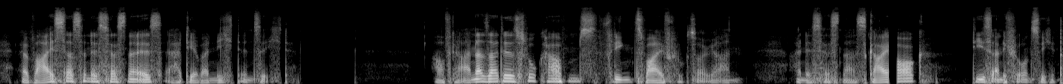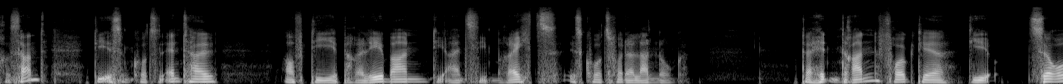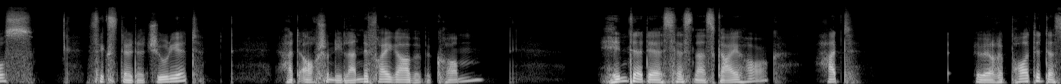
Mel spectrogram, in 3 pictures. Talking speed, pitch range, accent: 135 wpm, 95-120 Hz, German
